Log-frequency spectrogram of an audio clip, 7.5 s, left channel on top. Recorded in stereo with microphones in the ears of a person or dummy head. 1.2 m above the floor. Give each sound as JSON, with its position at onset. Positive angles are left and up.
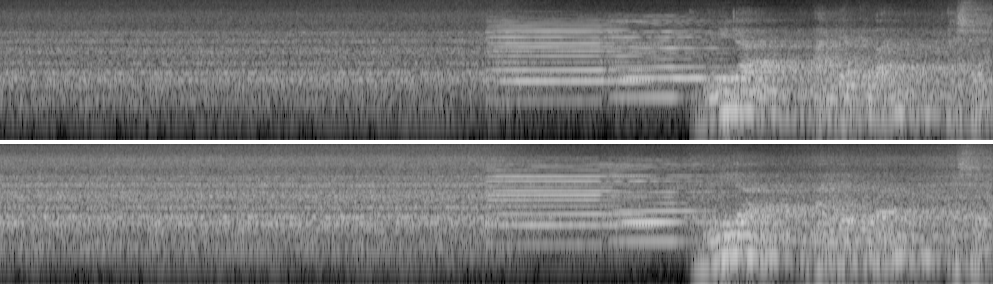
{"t": 3.6, "sound": "a violin", "side_deg": -25, "distance_m": 1.1}
{"t": 5.2, "sound": "a man speaking", "side_deg": 25, "distance_m": 2.5}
